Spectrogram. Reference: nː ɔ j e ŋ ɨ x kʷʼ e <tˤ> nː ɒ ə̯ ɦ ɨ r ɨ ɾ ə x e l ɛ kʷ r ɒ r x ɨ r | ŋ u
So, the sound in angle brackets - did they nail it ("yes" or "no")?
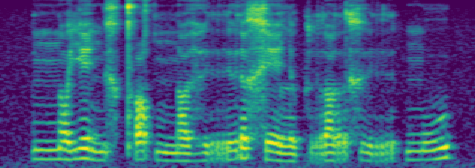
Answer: yes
